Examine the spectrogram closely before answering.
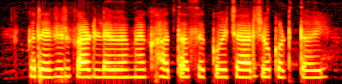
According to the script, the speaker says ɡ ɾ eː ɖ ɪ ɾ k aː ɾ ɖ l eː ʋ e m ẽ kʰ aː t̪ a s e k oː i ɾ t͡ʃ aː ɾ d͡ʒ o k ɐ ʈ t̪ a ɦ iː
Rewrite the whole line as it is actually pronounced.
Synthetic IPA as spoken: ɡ ɾ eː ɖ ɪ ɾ k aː ɾ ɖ l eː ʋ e m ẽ kʰ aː t̪ a s e k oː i t͡ʃ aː ɾ d͡ʒ o k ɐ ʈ t̪ a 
